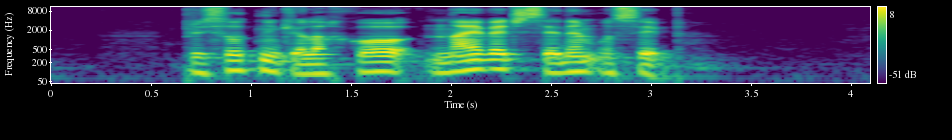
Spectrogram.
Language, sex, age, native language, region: Slovenian, male, 12-17, Slovenian, Drava region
